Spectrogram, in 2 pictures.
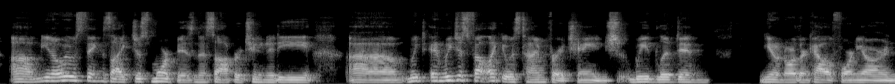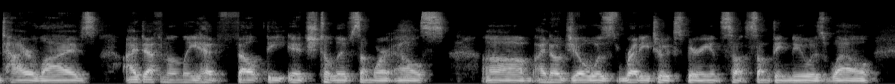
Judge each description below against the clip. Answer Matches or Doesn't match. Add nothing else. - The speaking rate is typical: Matches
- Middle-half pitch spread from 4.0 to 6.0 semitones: Doesn't match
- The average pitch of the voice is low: Matches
